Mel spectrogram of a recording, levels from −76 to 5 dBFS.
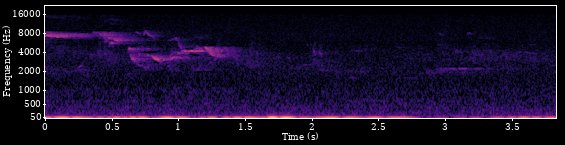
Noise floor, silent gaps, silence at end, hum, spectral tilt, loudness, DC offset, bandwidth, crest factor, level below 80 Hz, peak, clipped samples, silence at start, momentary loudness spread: -43 dBFS; none; 0 s; none; -1 dB/octave; -37 LUFS; under 0.1%; 16.5 kHz; 14 dB; -40 dBFS; -8 dBFS; under 0.1%; 0 s; 15 LU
